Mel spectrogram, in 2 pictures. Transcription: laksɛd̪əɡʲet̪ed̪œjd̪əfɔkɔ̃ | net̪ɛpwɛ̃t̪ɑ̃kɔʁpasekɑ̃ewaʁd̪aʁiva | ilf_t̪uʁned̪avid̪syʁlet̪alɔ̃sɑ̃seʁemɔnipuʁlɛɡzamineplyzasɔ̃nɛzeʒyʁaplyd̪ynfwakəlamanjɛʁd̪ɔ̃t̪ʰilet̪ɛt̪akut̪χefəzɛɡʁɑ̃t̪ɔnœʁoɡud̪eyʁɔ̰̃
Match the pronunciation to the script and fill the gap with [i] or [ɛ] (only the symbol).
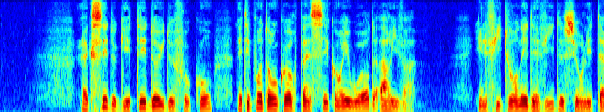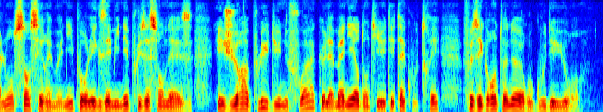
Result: i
